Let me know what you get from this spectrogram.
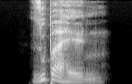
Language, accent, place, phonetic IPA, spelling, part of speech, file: German, Germany, Berlin, [ˈzuːpɐˌhɛldn̩], Superhelden, noun, De-Superhelden.ogg
- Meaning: plural of Superheld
